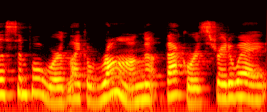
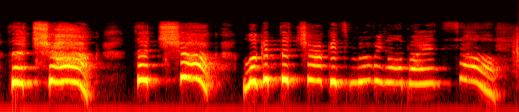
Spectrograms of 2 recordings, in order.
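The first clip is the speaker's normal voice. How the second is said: put-on much higher shrill panicked child; hysterical shrill scream; 4 dB louder than usual. A narrator's reading. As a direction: scream in terror at the chalk.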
